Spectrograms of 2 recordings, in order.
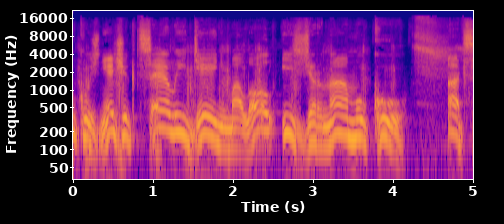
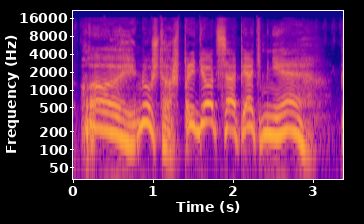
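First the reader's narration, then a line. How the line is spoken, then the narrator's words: Sad. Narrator (Russian): печально сказал он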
